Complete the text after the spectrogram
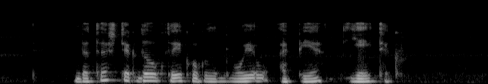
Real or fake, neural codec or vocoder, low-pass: fake; codec, 16 kHz, 8 kbps, FunCodec, trained on Chinese and English, 25 frames a second; 7.2 kHz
